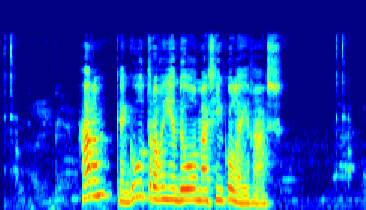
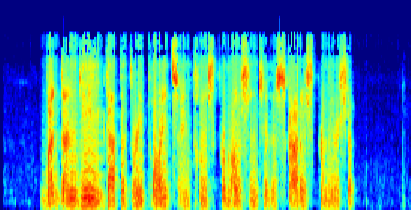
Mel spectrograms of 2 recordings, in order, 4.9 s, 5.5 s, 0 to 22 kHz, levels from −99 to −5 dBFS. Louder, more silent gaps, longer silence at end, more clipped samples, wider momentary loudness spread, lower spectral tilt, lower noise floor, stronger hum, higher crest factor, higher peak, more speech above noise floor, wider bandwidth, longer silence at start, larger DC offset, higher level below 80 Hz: second, -28 LUFS vs -19 LUFS; neither; first, 1.15 s vs 0.8 s; neither; about the same, 9 LU vs 8 LU; first, -6 dB/octave vs -3 dB/octave; first, -77 dBFS vs -68 dBFS; neither; about the same, 20 dB vs 22 dB; second, -10 dBFS vs 0 dBFS; about the same, 49 dB vs 48 dB; about the same, 11.5 kHz vs 11.5 kHz; first, 1.1 s vs 0.55 s; neither; second, -72 dBFS vs -44 dBFS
